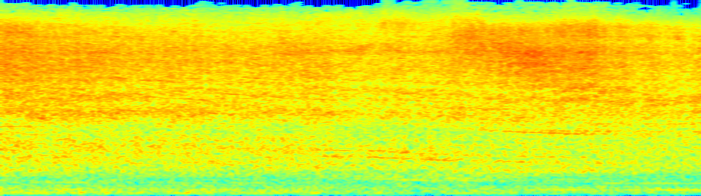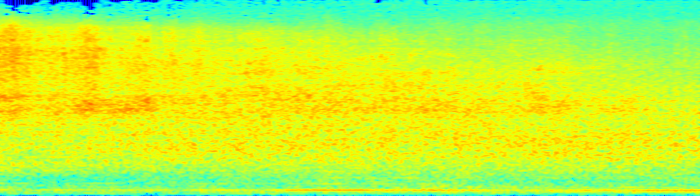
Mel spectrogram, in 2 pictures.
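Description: TGV high-speed train passing at speed and running away into the distance: a loud, steady rush of wheels and air. A low steady hum comes up in the second half.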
